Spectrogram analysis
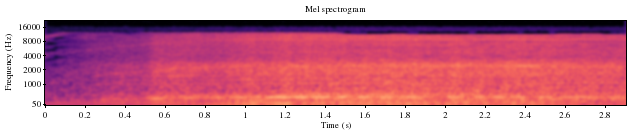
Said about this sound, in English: Let's see how this thing sounds. I don't know that I've ever had a vacuum on the air before. Right. This will be a first.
